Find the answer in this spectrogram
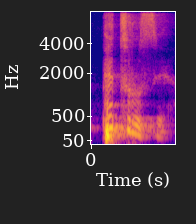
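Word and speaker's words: Πέτρος: 이 반석 위에 교회를 세운다고 하시는데 그 반석과 베드로의 반석 이름이 비슷하기 때문에 이 반석이 할 때는 페트라고 베드로야를 부를 때는 페트로스예요. 발음이 비슷합니다.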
